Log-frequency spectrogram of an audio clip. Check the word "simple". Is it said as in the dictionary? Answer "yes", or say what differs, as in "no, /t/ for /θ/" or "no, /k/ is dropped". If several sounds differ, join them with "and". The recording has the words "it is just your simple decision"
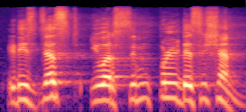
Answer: yes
